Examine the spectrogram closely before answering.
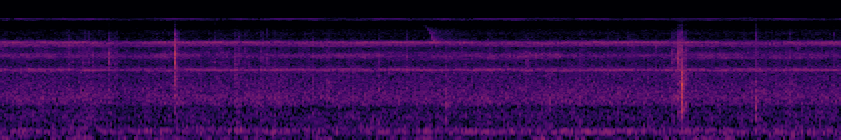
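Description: Steady chorus of insects, several high tones held without a break, with a faint hiss beneath. Two sharp clicks or knocks cut through it, about two seconds in and the louder one near the end.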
